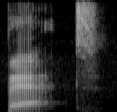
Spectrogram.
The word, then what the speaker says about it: Bet: bait gimmel dalit hey now you'll hear israelis say bet because they want to differentiate from the word bait that means house of because remember the picture of the letter bait is a house but i tend to pronounce it the way it's spelled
